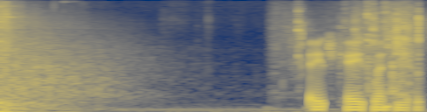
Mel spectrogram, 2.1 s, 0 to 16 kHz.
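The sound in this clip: An M240 machine gun fires in a video game, giving a sharp, loud blast whose noisy tail decays over about a second before someone starts talking.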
